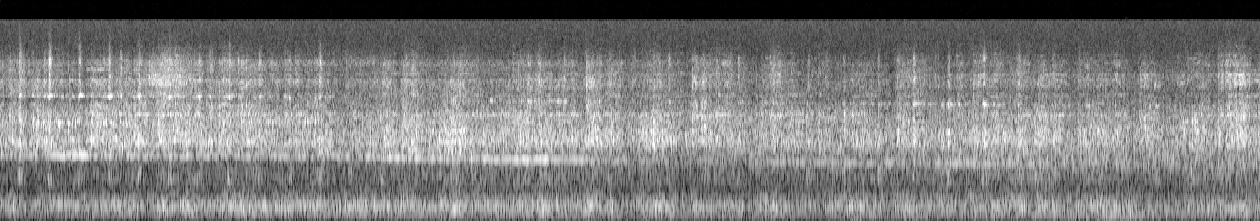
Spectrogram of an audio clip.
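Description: A train running on the rails: a steady rumble with the click of wheels, and a thin high tone sliding slowly lower.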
